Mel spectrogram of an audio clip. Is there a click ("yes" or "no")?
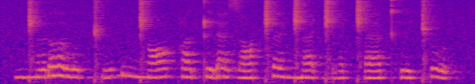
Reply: yes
